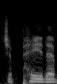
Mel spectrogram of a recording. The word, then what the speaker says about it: Jephthah: And there was a man in the Old Testament, difficult name to pronounce. I believe the pronunciation is Jephthah,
